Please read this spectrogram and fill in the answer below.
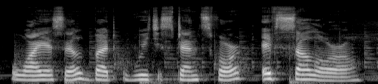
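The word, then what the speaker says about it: Yves Saint Laurent: আমেরিকানরা এবং most of the people এটাকে বলে থাকে হচ্ছে ইউ সেন্ট লরেন্ট, যেটা হচ্ছে স্ট্রেইট প্রোনাউন্সিয়েশন। বাট অবভিয়াসলি এই ডিজাইনারকে ইটালিয়ান ল্যাঙ্গুয়েজে, এবং অরিজিনালি দে উইল প্রেফার যে আপনারা YSL কে পুরো ফর্মে বলবেন ইফসালোর।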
